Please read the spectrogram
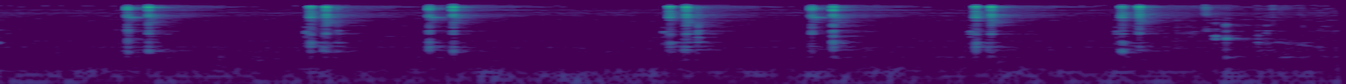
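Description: Faint computer mouse clicks, about eight to ten in five seconds, several in quick pairs.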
